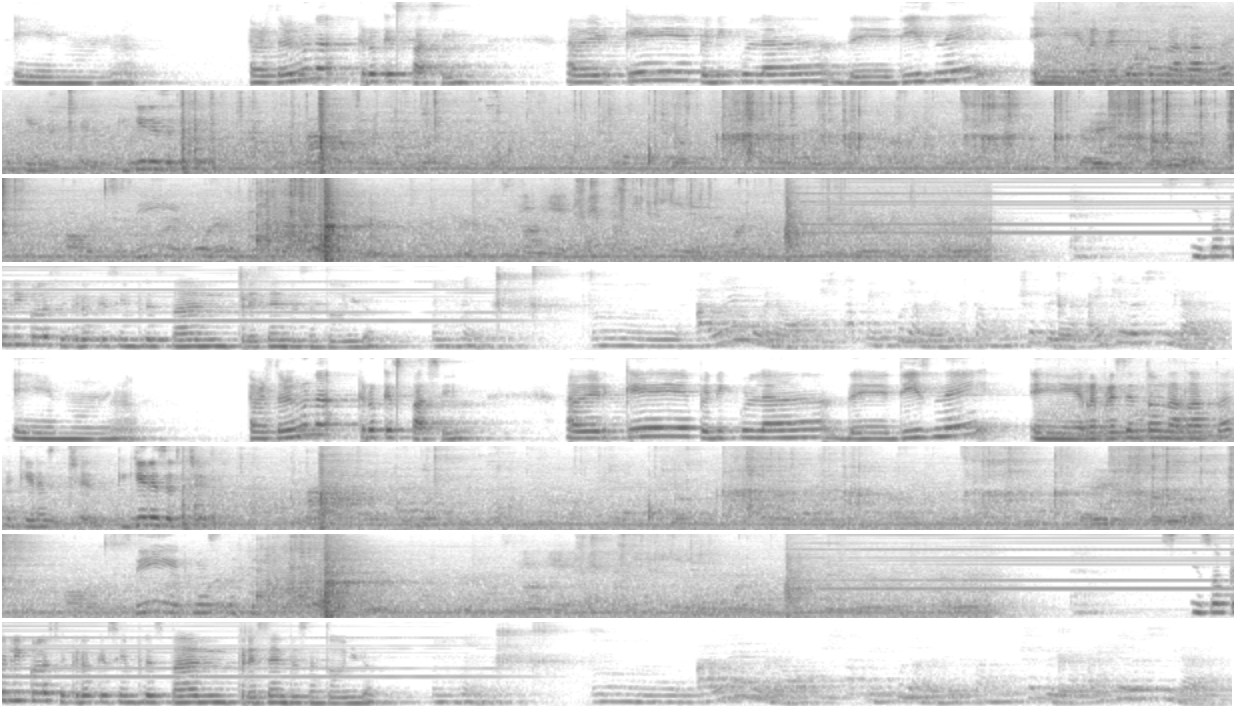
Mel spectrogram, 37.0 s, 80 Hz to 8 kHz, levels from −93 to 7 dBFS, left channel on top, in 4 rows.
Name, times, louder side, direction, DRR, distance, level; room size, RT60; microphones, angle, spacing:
voice 1, 0.1-1.1 1.9-3.6 4.2-7.4 7.7-10.8 19.5-20.5 27.4-30.6, right 4 dB, 30° right, 9 dB, 0.4 m, -43 dB
Mechanisms, 7.7-25.9, left 7 dB, 45° left, 0.4 m, -43 dB
voice 2, 11.5-17.6 17.9-18.5 19.0-19.2 21.1-24.7 25.6-26.0 26.5-26.7 30.9-31.8 32.1-36.8, left 2 dB, 90° left, -4 dB, 3.5 m, -57 dB
Harmonica, 24.3-31.6, left 1 dB, ahead, 2.4 m, -58 dB
15.5 x 9.8 x 2.4 m, 1.4 s
head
